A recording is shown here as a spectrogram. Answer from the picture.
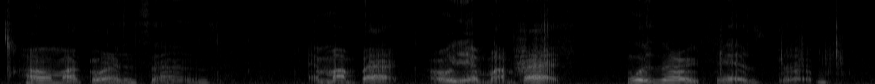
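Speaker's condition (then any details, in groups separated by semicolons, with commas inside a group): ALS; affects hands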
